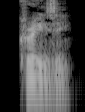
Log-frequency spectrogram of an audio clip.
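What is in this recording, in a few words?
"crazy", British English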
